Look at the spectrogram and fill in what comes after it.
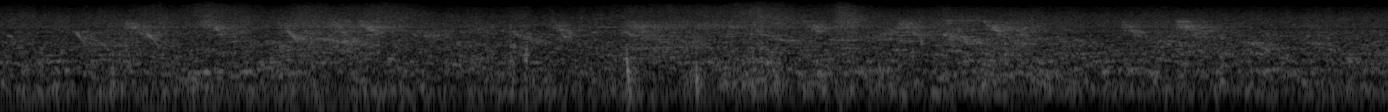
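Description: Small birds chirping, with many short, high notes that fall in pitch, scattered irregularly over a steady outdoor hiss.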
